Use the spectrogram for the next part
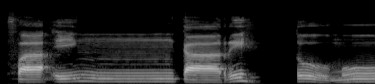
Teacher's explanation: Nun sukun bertemu dengan huruf kaf, bacaan ikhfa dibaca samar-samar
